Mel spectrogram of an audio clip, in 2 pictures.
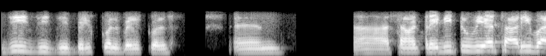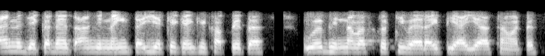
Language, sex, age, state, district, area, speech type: Sindhi, female, 60+, Rajasthan, Ajmer, urban, conversation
